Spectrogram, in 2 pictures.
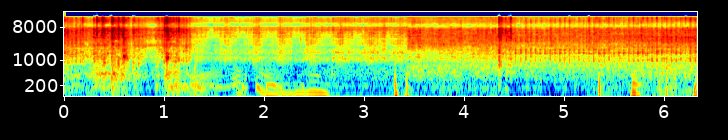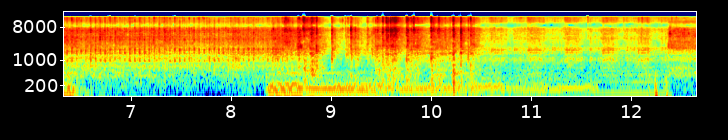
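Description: Battery-powered Thomas & Friends toy engines running, a steady motor whir with the wheels straining on plastic track as they push against each other, and sharp clicks and plastic clatter from the toys and track being handled.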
